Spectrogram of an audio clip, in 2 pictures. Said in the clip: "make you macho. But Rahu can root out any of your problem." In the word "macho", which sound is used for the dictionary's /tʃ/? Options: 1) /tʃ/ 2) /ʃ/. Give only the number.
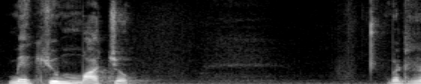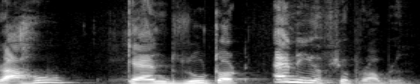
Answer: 1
